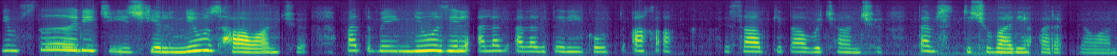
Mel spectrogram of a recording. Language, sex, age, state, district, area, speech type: Kashmiri, female, 30-45, Jammu and Kashmir, Srinagar, urban, spontaneous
